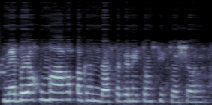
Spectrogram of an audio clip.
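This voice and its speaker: A woman's voice: on the high side, fairly quick, phone-quality sound, a little hiss or hum, lightly acted. A woman with a Filipino accent playing an emotional, pleading young woman who narrates and speaks in a tender, heartbroken radio drama. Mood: sorrowful, reflective. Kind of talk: dramatic first-person narration and dialogue.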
